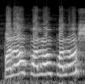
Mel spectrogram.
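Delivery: playful hurry-up call to run; mock alarm. Mother to toddler, playing at fleeing a toy snake, mock alarm.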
